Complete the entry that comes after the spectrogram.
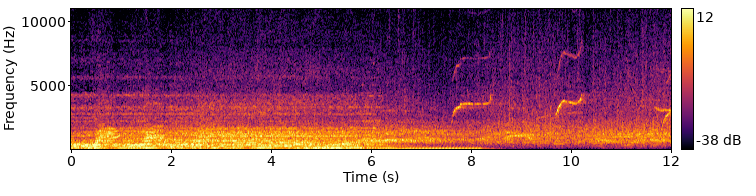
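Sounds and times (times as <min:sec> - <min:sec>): audience applauding: 0:05.8 - 0:12.0
rising whistles from crowd: 0:06.5 - 0:12.0.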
